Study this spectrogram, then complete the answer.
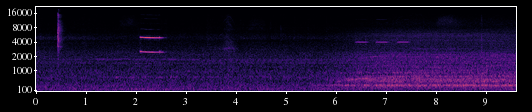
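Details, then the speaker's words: Garvee 14,000 BTU portable air conditioner restarting after being powered off (simulating an outage) during a test of whether a 2000W pure sine inverter can start it: a single beep, then fan hum swells to a steady even whoosh; normal start-up. "All right, and the Garvey is starting back up."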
